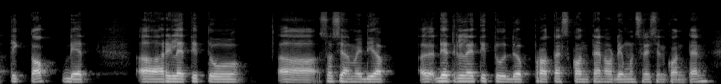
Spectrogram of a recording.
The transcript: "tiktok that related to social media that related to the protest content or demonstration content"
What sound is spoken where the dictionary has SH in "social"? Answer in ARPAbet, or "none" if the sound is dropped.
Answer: S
